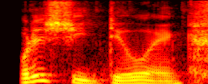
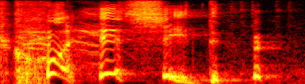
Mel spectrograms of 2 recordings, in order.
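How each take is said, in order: First: Said in the usual way. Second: Breathy laugh through words. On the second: Real, not acted. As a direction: laugh while asking. Laughing at character design.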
